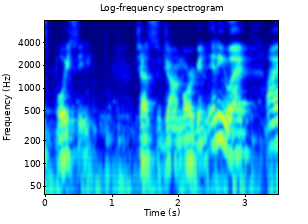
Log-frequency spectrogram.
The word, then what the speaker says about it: Boise: I even of that learn to pronounce Boise correctly it's not Boise y'all it's Boise just John Morgan anyway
